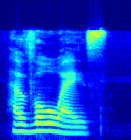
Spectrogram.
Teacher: in conversation we link the final consonant sound v with the initial vowel sound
